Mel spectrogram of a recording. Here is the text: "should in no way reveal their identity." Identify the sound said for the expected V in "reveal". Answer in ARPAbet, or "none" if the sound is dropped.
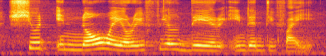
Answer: F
